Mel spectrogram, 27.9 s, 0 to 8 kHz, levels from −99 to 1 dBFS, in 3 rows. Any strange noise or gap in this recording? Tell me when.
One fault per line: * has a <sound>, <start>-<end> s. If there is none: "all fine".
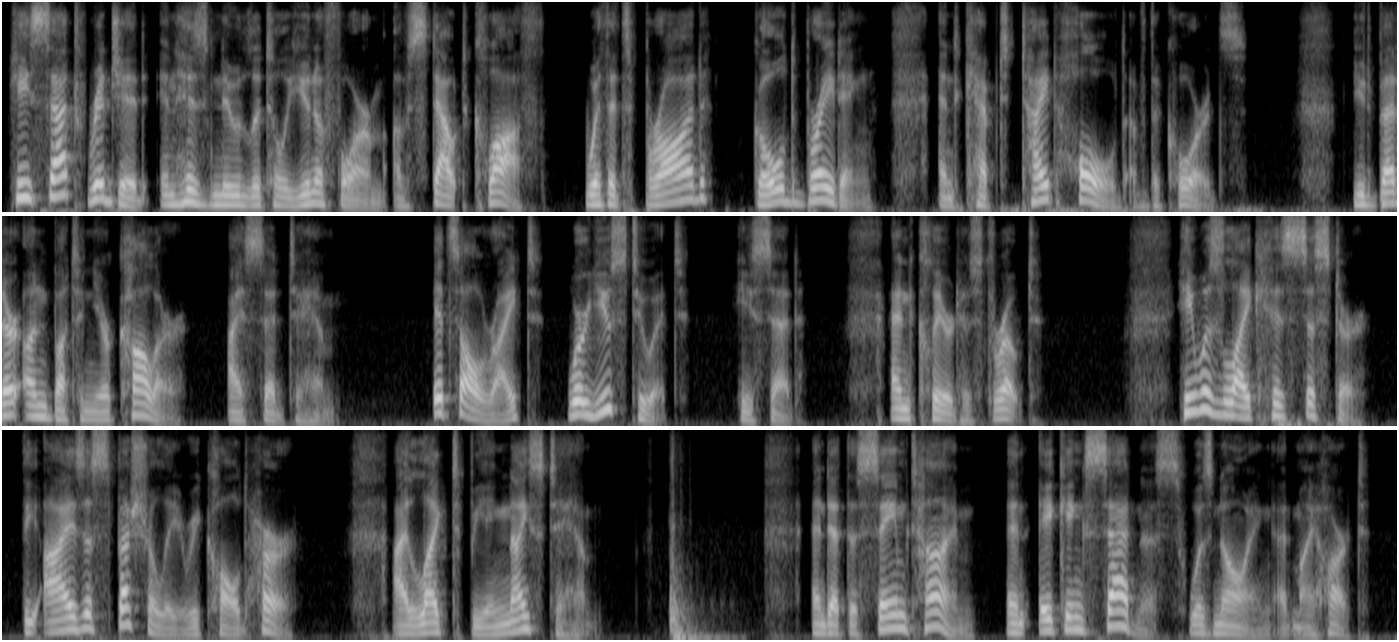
* has a thud, 23.0-23.6 s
